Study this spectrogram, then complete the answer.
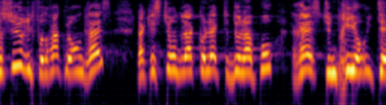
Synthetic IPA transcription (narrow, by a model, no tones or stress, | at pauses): ɛ̃syːʁilfod̪ʁakəɑ̃ɡʁɛslakʲɛst̪jɔ̃d̪əlakɔlɛk̚t̪d̪əlɛ̃poʁɛst̪ynpχijɔʁit̪e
